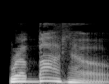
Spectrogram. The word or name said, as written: rabato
